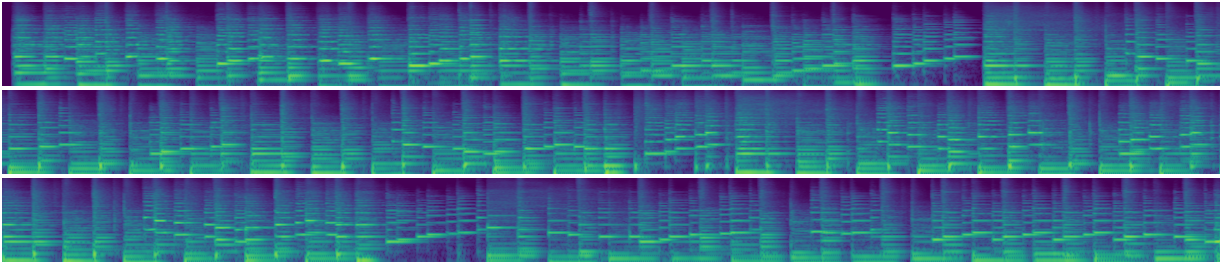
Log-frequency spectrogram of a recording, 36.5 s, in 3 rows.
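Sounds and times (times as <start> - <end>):
instrumental music: 0.1 - 36.5.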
